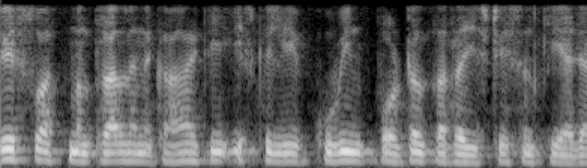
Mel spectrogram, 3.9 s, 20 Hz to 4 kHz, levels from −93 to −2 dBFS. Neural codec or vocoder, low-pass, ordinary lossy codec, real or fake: codec, 16 kHz, 2 kbps, FunCodec, trained on LibriTTS, 25 frames a second; 3.6 kHz; AAC, 32 kbps; fake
